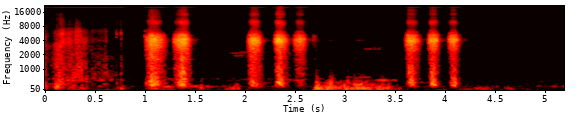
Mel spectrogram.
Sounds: Sniff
